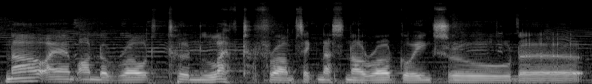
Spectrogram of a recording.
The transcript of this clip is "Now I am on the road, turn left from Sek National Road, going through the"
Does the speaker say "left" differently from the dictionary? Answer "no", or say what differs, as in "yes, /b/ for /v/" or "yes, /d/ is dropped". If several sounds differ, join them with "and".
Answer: no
